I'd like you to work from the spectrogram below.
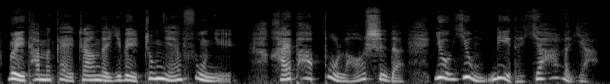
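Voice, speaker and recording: Husky woman reading a novel. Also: medium pitch, very animated, normal speed, warm tone. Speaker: audiobook narrator. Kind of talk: scripted novel narration.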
